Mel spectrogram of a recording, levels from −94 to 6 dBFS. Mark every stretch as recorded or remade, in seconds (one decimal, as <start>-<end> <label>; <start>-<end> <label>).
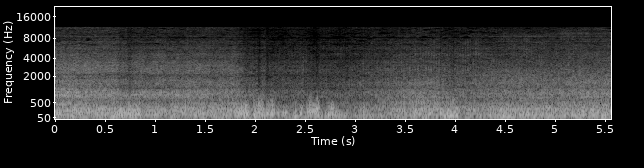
0.0-5.6 remade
